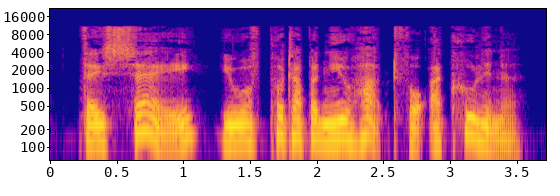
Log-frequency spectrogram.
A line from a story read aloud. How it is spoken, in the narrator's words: said Pelagia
